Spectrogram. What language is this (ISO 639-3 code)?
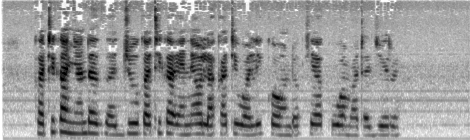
swa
